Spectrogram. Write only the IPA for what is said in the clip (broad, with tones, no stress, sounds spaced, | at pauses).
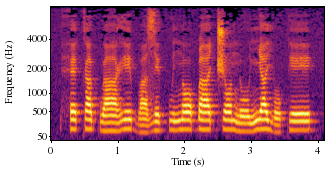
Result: h ɛ˦ k a˦ kʷ aː˧ ɣ e˦ b a˨ z e˦ kʷ i˦ n ɔ˦ ɓ a˦ t͡ʃ ɔ˦ n o˧ ɲ a˦ j o˨ k e˦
